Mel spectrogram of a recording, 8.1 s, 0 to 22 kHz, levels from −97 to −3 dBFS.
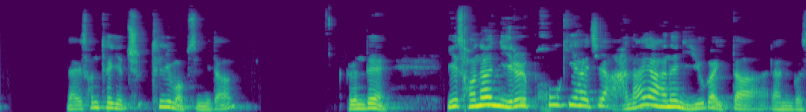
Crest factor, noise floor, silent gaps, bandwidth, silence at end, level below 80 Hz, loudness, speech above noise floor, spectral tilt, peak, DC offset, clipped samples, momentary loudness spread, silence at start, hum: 16 dB; under -90 dBFS; 2.62-3.25 s; 14.5 kHz; 0 s; -60 dBFS; -20 LUFS; over 70 dB; -6.5 dB/octave; -6 dBFS; under 0.1%; under 0.1%; 16 LU; 0.7 s; none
